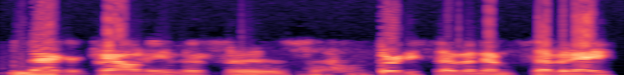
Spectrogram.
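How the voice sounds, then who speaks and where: A man's voice: mid-range voice, level tone, a little fast, a bit bright, smooth, dry recording, low-quality recording. A man speaking in terse, procedural firefighter radio talk over a two-way radio. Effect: two-way radio transmission. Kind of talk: clipped emergency radio traffic. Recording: emergency scanner radio stream.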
